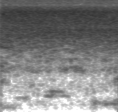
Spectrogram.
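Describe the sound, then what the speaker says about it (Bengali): Chopped tomatoes hitting a hot pan of fried spices, a loud steady sizzle and hiss close up, brief and continuous. "এবার এর মধ্যে দিয়ে দেবো কেটে রাখা টমেটো কুচি"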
